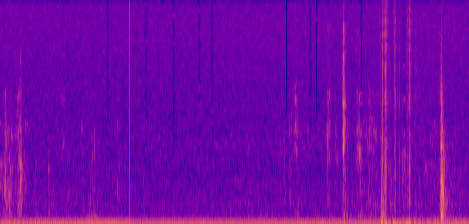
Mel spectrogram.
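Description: Steady low rumble of a stopped car heard from its dashcam inside the cabin, with a few short knocks about three and a half to four and a half seconds in.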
